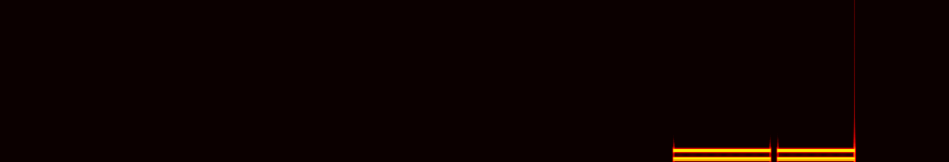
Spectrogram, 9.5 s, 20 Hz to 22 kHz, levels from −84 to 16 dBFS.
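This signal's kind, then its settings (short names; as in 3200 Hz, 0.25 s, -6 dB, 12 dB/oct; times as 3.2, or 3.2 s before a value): cadence 532 Hz, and 1640 Hz, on 0.97 s, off 0.07 s, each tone -9.5 dBFS 1.81 s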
